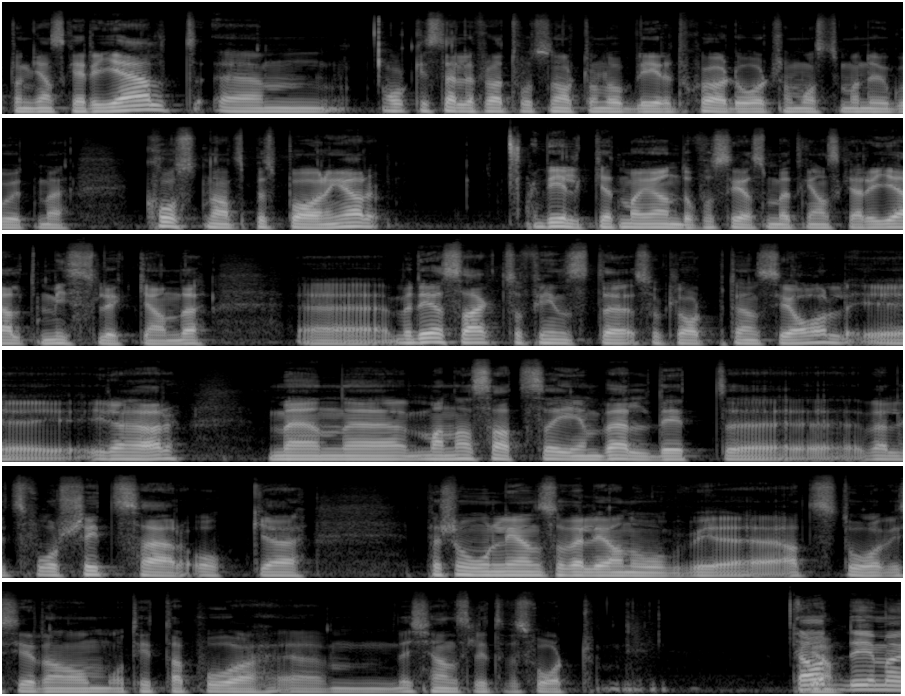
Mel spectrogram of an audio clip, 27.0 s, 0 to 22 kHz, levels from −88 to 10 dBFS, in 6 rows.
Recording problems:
abrupt cut into speech; at the end

